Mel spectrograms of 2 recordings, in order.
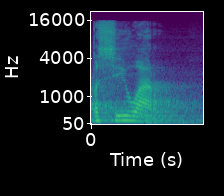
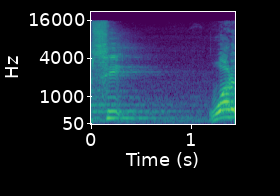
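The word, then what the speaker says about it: psywar: jauh pasti bilangnya apa pesiwar yang benar nyebutnya PSI dibacanya si seperti psikologi dibacanya Psikologi psiwar itu dibacanya siw siw si itu artinya jiwa si War itu artinya perang perang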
